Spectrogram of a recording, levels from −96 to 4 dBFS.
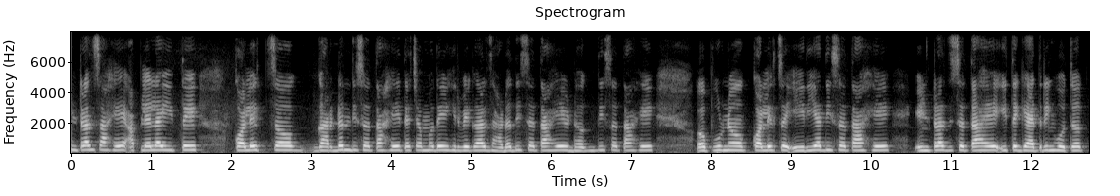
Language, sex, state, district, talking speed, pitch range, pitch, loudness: Marathi, female, Maharashtra, Aurangabad, 125 wpm, 240-260 Hz, 250 Hz, -18 LUFS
